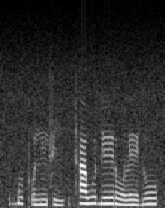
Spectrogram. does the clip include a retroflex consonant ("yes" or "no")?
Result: no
